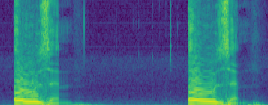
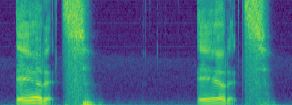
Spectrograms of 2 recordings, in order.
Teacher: They're all penultimately stressed. That is, they all have stress on the second to the last syllable.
